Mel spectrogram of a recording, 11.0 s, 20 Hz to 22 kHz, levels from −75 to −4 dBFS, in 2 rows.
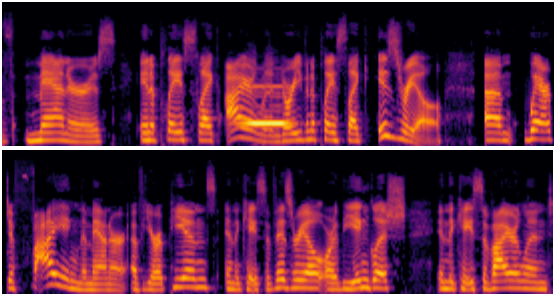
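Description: From 2.24 to 3.02 s, just after "in a place like", a loudspeaker feedback squeal takes over: the microphone re-amplifies its own loudspeaker, loop gain exceeds unity at 666 Hz, and that tone swells within roughly a third of a second to about 10 dB above the speech, collapsing before "a place like".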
